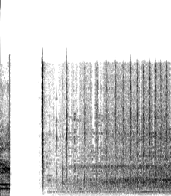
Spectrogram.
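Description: The film sound cuts off, and about half a second later a rapid, even mechanical clatter fades in, growing steadily louder, like a small machine running.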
